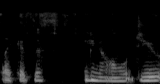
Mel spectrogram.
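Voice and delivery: soft, quiet, secretive tone. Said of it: "like, kinda quietly".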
